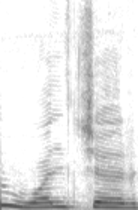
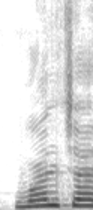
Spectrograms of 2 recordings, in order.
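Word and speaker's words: vulture: तो VALTURE को हम पढ़ते हैं वल्चर। क्या पढ़ते हैं? वल्चर। यहाँ पे जो TURE है इसका प्रोनाउंसिएशन फ्रेंड्स होता है चर करके।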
